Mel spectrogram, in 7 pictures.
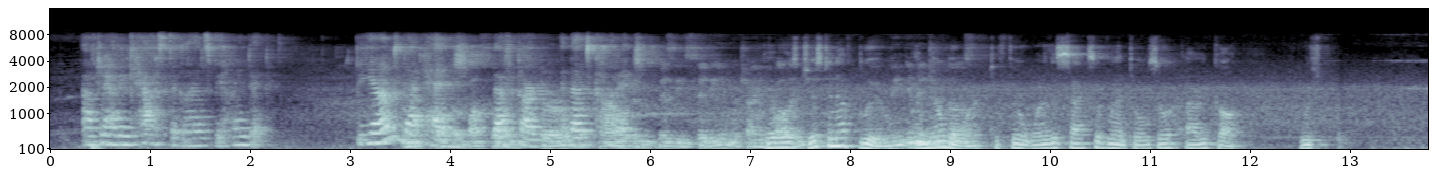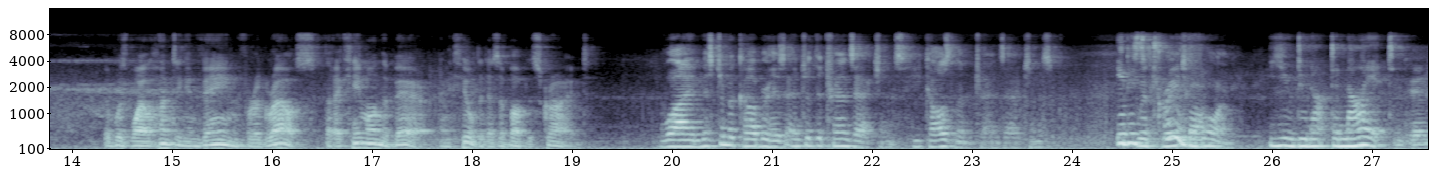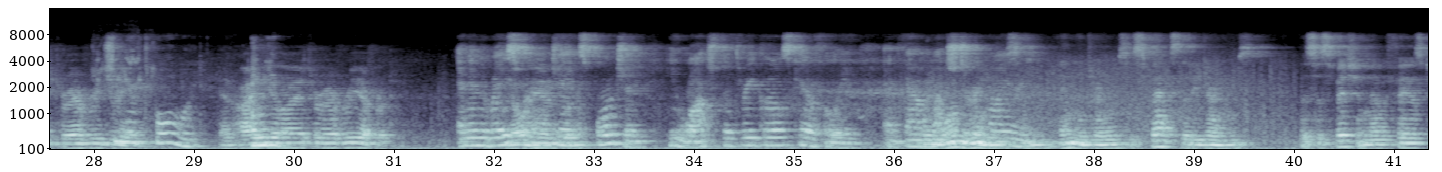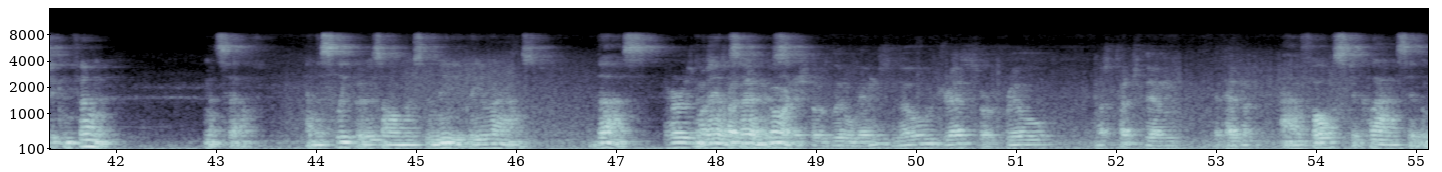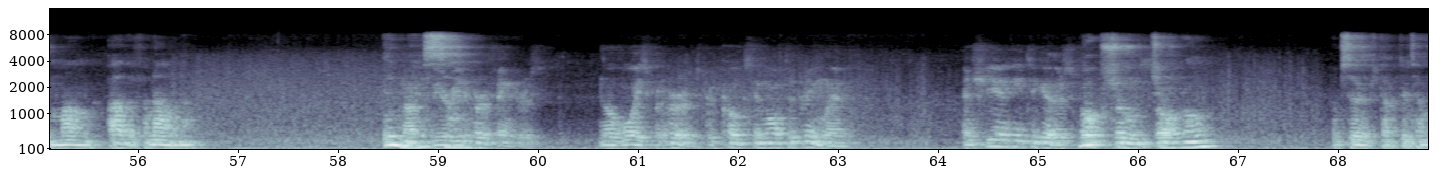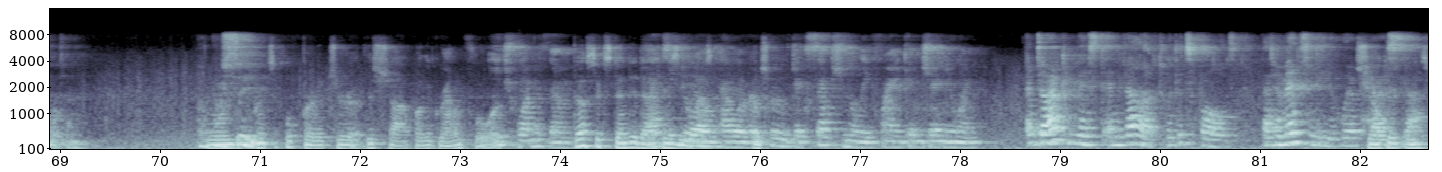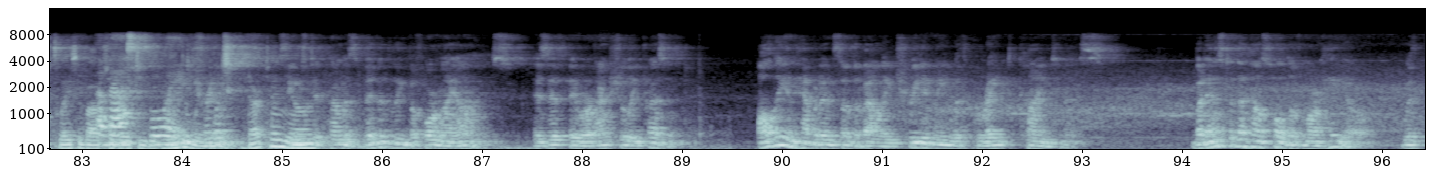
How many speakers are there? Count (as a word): nine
